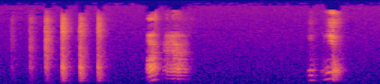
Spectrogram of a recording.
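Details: An African grey parrot (Psittacus erithacus), facing a mirror indoors, gives two short, throaty, speech-like utterances with a pause between them, after five quick knocks; the room is otherwise quiet.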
